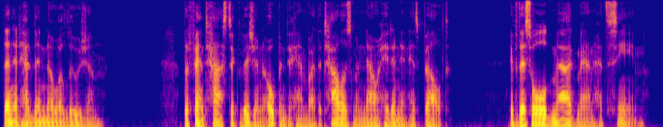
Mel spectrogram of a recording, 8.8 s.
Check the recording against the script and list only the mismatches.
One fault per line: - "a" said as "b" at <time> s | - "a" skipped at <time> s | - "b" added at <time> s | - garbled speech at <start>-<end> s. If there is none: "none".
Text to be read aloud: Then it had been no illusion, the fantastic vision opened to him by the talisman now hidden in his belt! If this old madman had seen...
none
